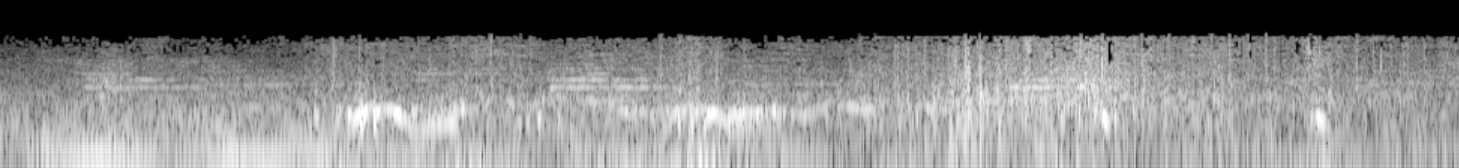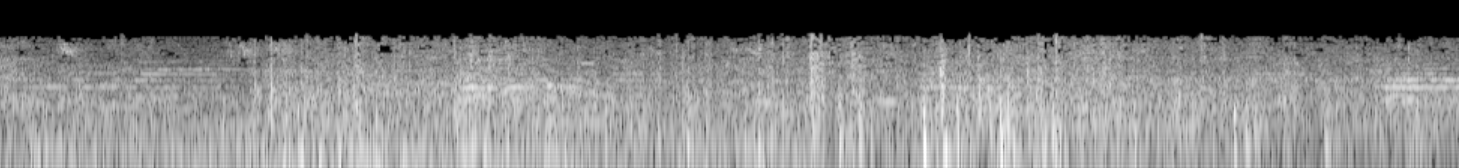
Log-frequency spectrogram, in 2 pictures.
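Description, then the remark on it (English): A few pigeons coo in soft, low bursts amid a busy, bustling background of crowd murmur and clatter, the calls partly masked by the surrounding noise. “How about a nice fat pigeon?”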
